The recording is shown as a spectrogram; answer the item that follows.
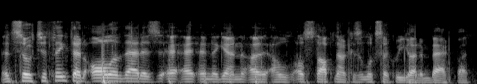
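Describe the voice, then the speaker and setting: A man speaking as a panelist in an unscripted discussion, emphatic but halting, often repeating his words. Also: medium pitch, steady tone, dry recording. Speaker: panelist and translator. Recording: muffled online call audio.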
